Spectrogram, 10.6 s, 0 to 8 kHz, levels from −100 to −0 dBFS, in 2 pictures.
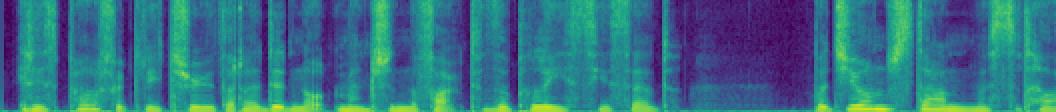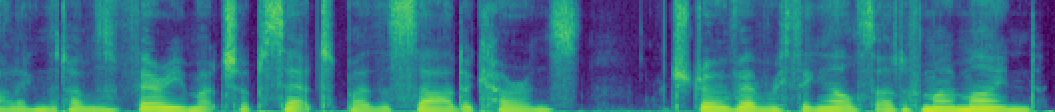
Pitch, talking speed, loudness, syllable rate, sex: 210 Hz, 220 wpm, -17 LUFS, 6.3 syllables/s, female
